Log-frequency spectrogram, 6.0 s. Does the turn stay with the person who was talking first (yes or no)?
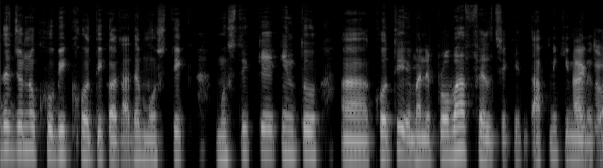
no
